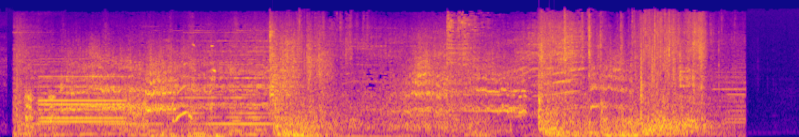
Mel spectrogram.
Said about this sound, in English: he gets blocked between all the cars crashing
